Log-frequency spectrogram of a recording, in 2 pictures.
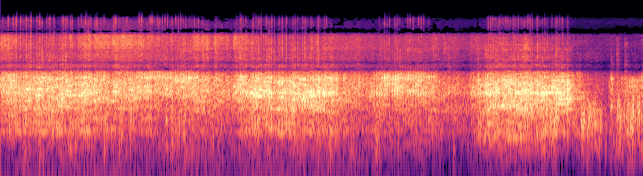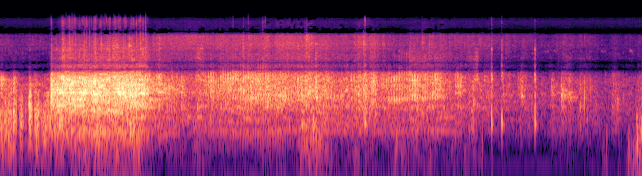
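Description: Portable cement mixer running, wet concrete churning and scraping around inside the turning drum in uneven swells about a second apart. It fades after about eight seconds.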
